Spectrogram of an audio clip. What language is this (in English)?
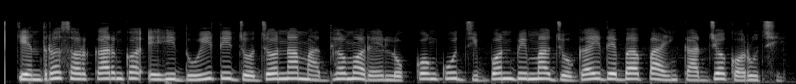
Odia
